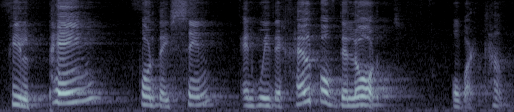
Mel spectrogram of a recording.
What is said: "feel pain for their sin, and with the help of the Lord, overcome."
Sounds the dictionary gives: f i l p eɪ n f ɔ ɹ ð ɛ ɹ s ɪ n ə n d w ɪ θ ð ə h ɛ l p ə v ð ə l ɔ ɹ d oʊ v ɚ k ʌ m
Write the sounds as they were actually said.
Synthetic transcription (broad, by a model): f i l p eɪ n f ɔ ɹ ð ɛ s ɪ n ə n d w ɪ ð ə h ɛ l p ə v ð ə l ɔ ɹ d oʊ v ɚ k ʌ m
